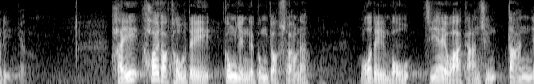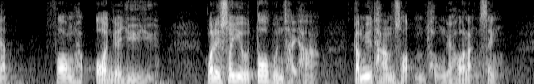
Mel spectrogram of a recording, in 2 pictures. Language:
Cantonese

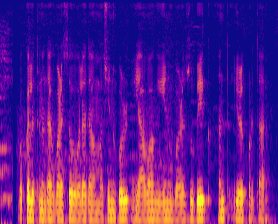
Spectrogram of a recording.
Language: Kannada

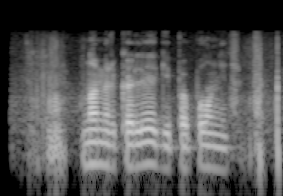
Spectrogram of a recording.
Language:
Russian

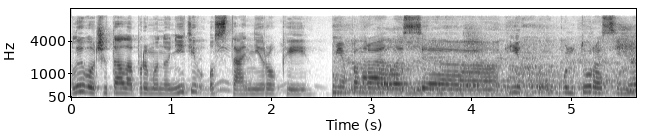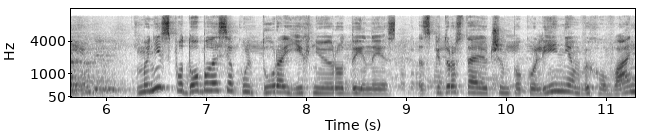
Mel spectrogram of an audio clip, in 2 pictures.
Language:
Ukrainian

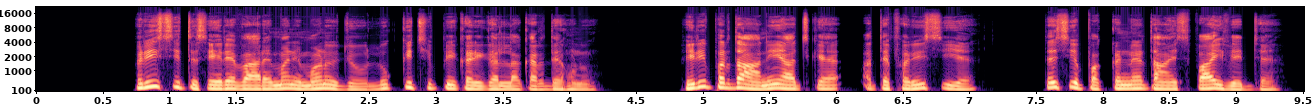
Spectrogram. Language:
Gaddi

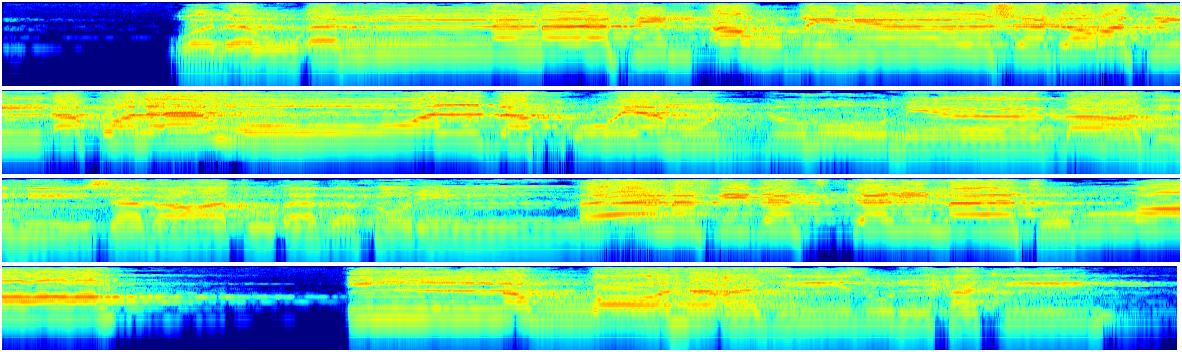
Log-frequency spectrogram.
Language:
Arabic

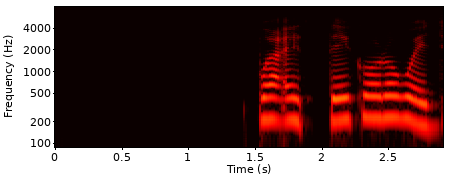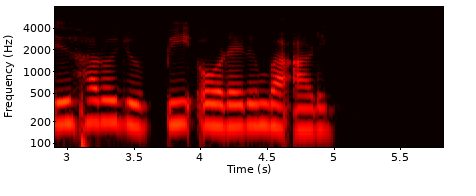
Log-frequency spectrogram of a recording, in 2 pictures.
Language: Guarani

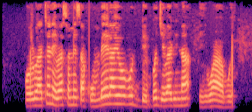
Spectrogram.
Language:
Ganda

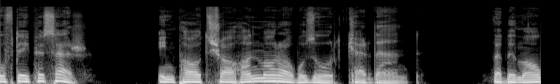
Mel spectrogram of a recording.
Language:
Persian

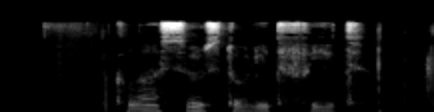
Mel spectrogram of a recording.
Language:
Adyghe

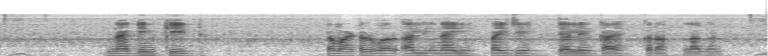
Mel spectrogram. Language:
Marathi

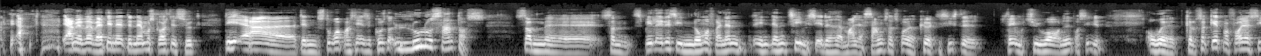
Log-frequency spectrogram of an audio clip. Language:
Danish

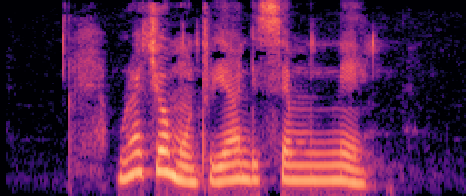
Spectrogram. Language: Ganda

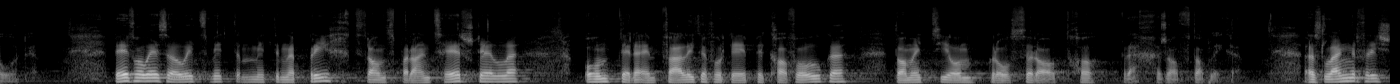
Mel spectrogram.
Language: Swiss German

